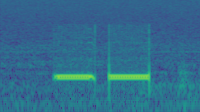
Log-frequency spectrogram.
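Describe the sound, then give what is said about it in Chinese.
Telephone ringback tone as a call connects: two steady, mid-pitched electronic tone bursts with a short gap between them, fairly quiet and heard alone with no voices. “好啦，电话接通紧。”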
